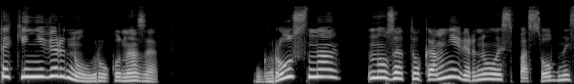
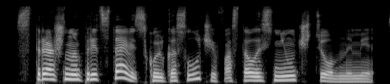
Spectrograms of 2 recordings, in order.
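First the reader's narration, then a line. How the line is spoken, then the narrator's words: Plain. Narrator (Russian): сказал Дасти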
